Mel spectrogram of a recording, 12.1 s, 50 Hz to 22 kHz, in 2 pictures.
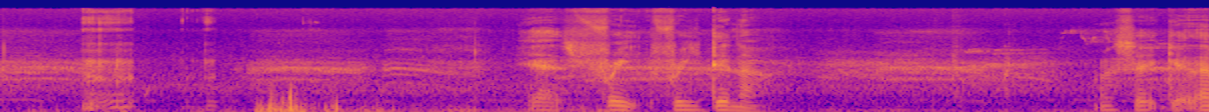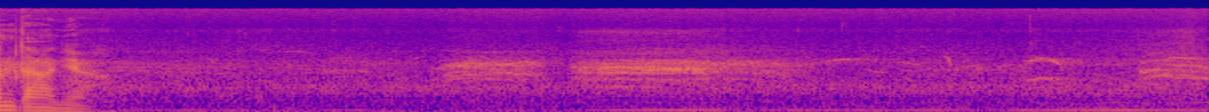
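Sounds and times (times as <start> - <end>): birds calling: 0.0 - 12.0.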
